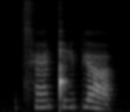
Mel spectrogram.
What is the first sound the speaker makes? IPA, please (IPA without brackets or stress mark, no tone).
t͡sʰ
